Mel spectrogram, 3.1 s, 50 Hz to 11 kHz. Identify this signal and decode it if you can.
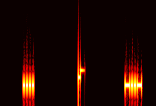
Morse code, heard as a keyed tone, about 38 wpm, 700 Hz. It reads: H X
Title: Single Letter-Number 40wpm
